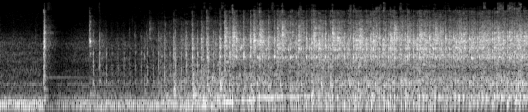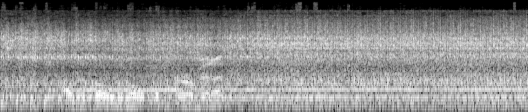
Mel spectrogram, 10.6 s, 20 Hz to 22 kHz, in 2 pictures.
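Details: Revived yard-sale Onan 305 CCK generator, freshly reassembled with a newly painted muffler, warming up: after a brief catch at startup it settles into a smooth, even drone with steady pitch and no knocks or misses; running healthy.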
